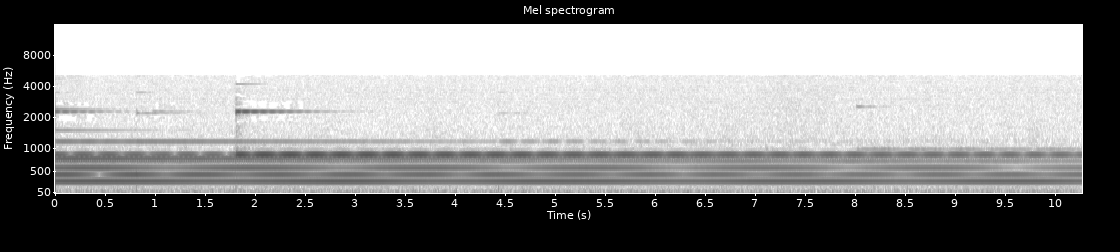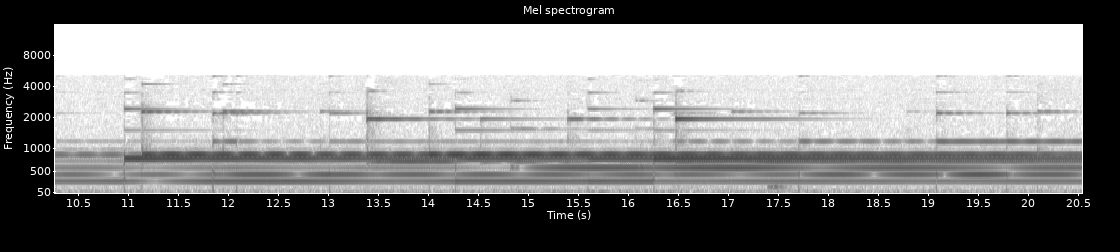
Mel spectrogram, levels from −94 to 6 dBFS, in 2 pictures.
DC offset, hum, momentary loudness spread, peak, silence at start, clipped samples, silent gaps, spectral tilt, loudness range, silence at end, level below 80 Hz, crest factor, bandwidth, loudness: under 0.1%; none; 12 LU; -14 dBFS; 0 s; under 0.1%; none; -9 dB/octave; 11 LU; 0 s; -60 dBFS; 16 dB; 5.4 kHz; -30 LUFS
